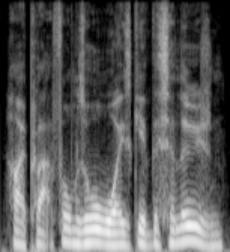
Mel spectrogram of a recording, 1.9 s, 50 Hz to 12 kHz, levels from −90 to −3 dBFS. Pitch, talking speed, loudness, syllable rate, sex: 125 Hz, 190 wpm, -14 LUFS, 5.4 syllables/s, male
